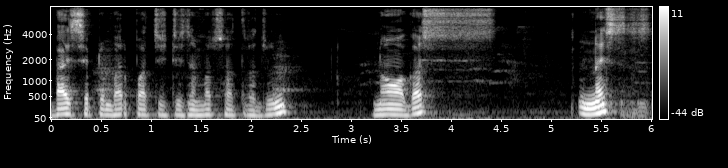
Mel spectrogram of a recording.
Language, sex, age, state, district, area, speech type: Nepali, male, 45-60, West Bengal, Jalpaiguri, rural, spontaneous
